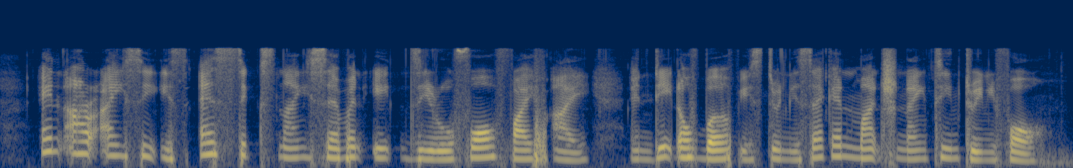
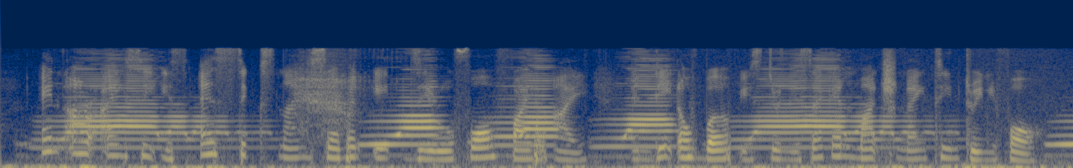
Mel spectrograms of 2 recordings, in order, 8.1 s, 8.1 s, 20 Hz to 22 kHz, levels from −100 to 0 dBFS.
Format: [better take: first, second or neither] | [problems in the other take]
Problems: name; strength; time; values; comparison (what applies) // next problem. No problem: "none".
first | background sound (Brass instrument + Meow / Purr); 4 dB above the speech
